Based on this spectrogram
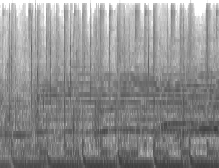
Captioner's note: applause and cheering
